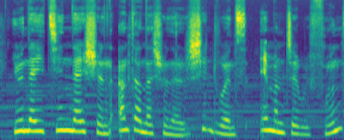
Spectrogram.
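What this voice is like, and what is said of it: English words spoken with French accent. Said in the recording (French): “avec mon superbe accent anglais”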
